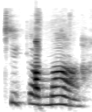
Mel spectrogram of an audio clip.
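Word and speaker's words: ಚಿಕ್ಕಮ್ಮ: the chat box यस चिक्मा very good okay it's चिकम्मा चिकका means छोटी कम्मा means mummy पर्वत या पर्वत रूपेश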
